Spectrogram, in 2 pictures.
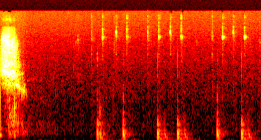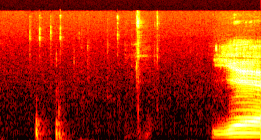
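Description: Wooden blocks knock softly as they are placed.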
